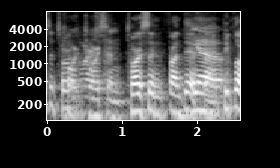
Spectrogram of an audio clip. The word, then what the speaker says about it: Torsen: How do you pronounce it? Torsen.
